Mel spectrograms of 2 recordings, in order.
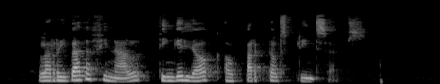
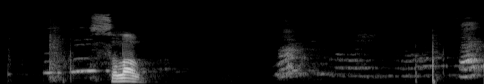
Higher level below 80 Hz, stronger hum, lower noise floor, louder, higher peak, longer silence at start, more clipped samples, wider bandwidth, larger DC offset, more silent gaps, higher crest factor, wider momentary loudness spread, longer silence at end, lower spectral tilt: second, -76 dBFS vs -68 dBFS; neither; second, -70 dBFS vs -74 dBFS; second, -29 LUFS vs -23 LUFS; second, -8 dBFS vs -2 dBFS; about the same, 0.4 s vs 0.45 s; neither; about the same, 11 kHz vs 11.5 kHz; neither; neither; about the same, 22 dB vs 26 dB; second, 9 LU vs 24 LU; first, 0.75 s vs 0 s; about the same, -5 dB/octave vs -5.5 dB/octave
